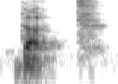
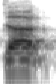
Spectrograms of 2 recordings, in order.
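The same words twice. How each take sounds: First: The final T sound is clearly pronounced. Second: The final T sound is left off. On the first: The speaker calls it right. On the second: The speaker calls it wrong.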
